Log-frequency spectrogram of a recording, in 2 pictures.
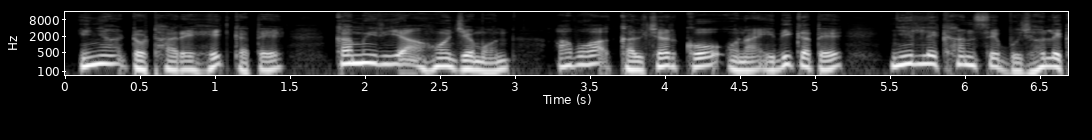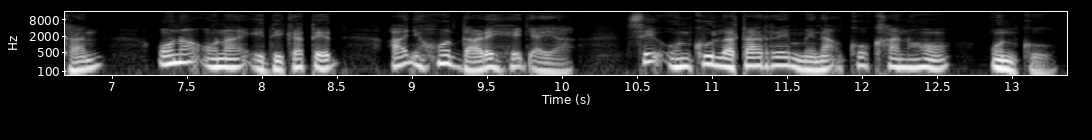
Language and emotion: Santali, neutral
